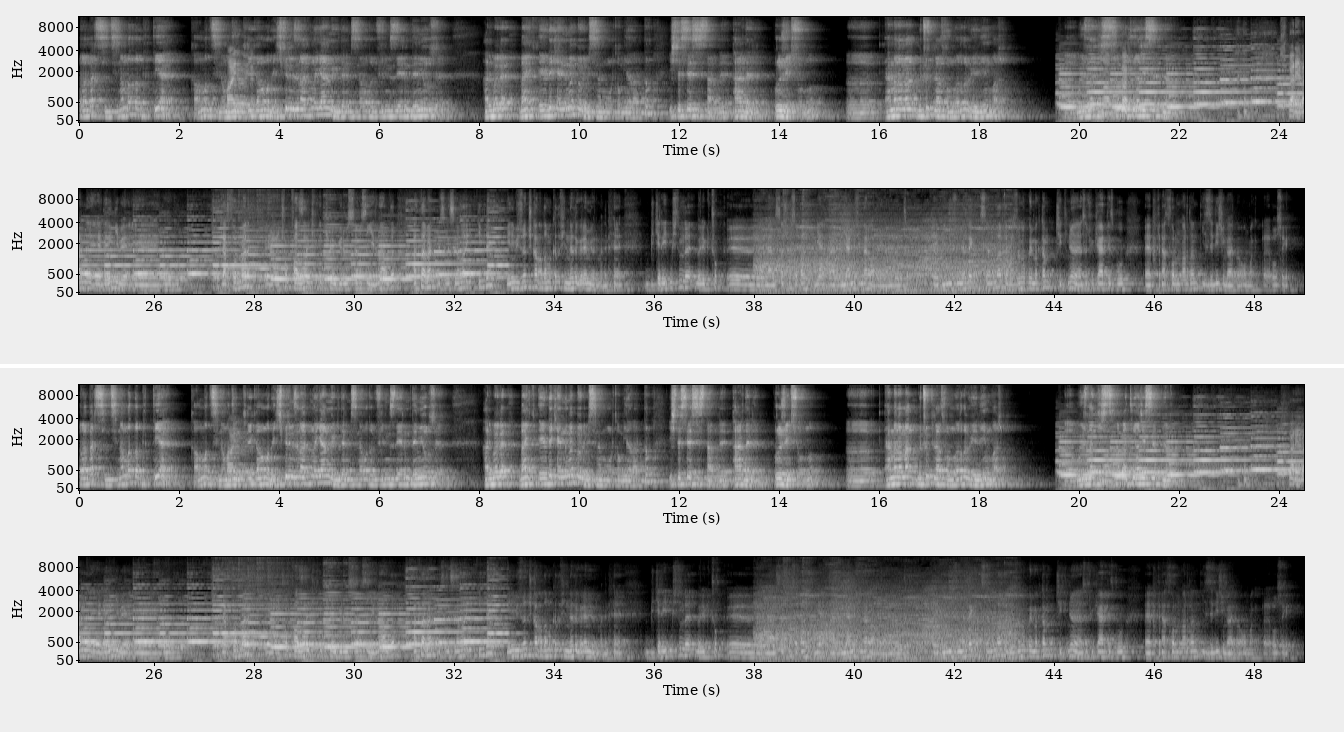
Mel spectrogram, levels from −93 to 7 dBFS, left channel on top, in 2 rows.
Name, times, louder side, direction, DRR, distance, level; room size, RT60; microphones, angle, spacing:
voice 1, 0.0-1.9 2.2-7.3 8.1-11.5 11.8-13.6 13.9-14.7 15.3-18.4 19.7-21.9, right 2 dB, 35° right, 1 dB, 3.6 m, -22 dB
voice 2, 2.9-3.5 20.4-21.0 23.1-26.5 27.3-27.9 28.2-32.8 33.0-35.4 35.8-41.1 41.6-45.4 45.8-48.7, left 1 dB, 80° left, 6 dB, 2.3 m, -28 dB
sound 1, 19.5-33.1, right 1 dB, ahead, 1.1 m, -22 dB
sound 2, 38.0-43.2, left 1 dB, 30° left, 5.4 m, -31 dB
24.5 x 20.0 x 6.0 m, 1.2 s
head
